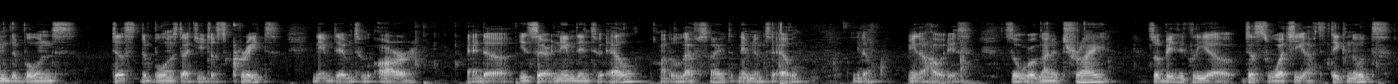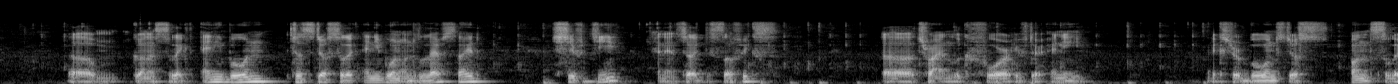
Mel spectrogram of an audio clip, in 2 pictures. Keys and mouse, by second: 0.0-1.1 drag, 1.2 shift+middle drag, 1.8 click, 4.3 shift+middle drag, 5.2 shift+middle click, 7.6 middle drag, 10.3-10.8 drag, 11.3 middle click, 13.6 shift+middle click, 14.3 middle click, 15.3 click, 17.7 middle click, 18.8 middle click, 19.7 shift+g, 21.2 click, 21.6 shift+click, 22.2 shift+click, 22.5-23.6 middle drag, 24.3 shift+middle click, 24.8 middle click, 25.3 shift+middle click, 25.6 middle click, 26.1 shift+middle click, 26.9 middle click, 27.5 middle click.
